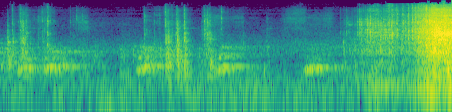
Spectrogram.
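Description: A knitting machine carriage pushed across to knit a row of tuck stitch, giving a mechanical whirring hum in repeated strokes with clicks between them, ending in a louder rushing sweep at the end of the row.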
